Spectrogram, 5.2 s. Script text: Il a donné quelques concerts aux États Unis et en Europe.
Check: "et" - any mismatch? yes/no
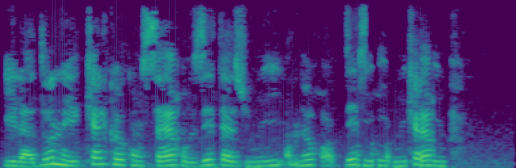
yes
